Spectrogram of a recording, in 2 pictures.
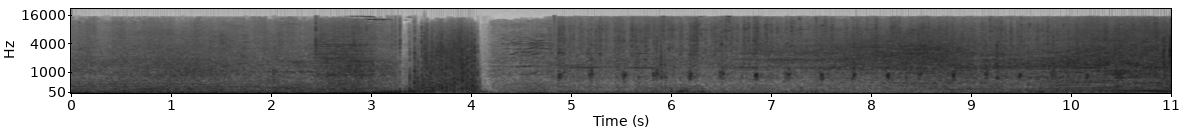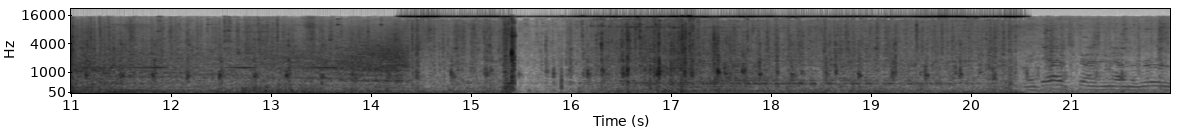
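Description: A horse's hooves clip-clopping in a steady rhythm on a paved road, heard from the horse-drawn buggy it is pulling. In the first few seconds, before the hoofbeats, there is a louder low rumble of car road noise.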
